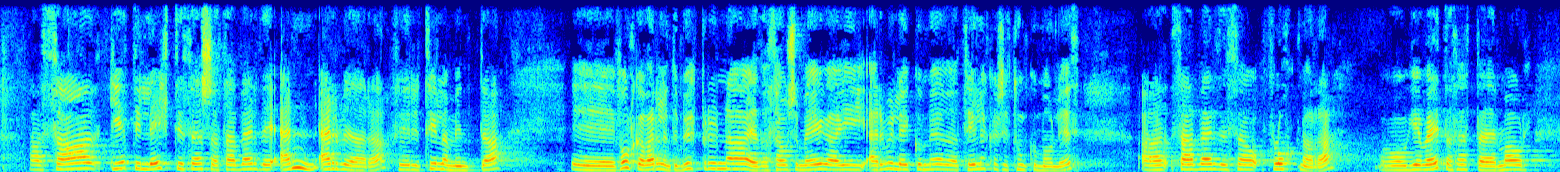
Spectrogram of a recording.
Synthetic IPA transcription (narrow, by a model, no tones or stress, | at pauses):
aðθaðcɛːt̪ɪlejht̪ɪ̥θɛsːaðθaðvɛɾðɪʔɛnːɛɾvɪðaɾafɪɾɪɾ̥t̪ʰɪlamɪnt̪a | fowl̥kavɛɾlɛnt̪ʏmʏhpɾʏnːaɛðaθawsɛmeːjɣaiɛ̰ɾvɪleːjkʏmːɛðaðt̪ʰɪlejŋ̥kasɪɾ̥t̪ʰuŋkʏmaːwlɪθ | aðθaðvɛɾðɪθawflowhknaɾa | ɔɣjɛveːjt̪aðθɛht̪aɛɾmaːwl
